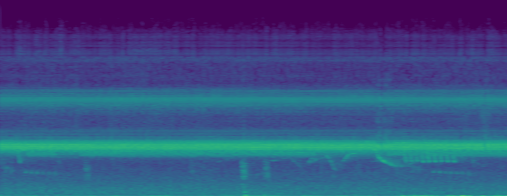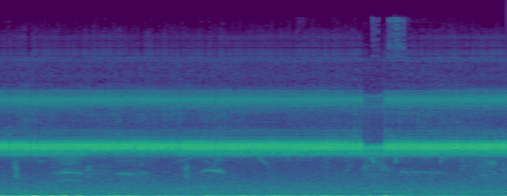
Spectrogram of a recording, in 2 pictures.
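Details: A steady high cricket trill in the open countryside, with a mill murmuring in the background. Scattered short bird chirps and whistles run over the trill, and a low rumble grows midway.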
